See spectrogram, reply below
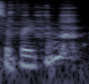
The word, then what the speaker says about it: sofrito: How do you say the sofrito? – Yes, sofrito.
